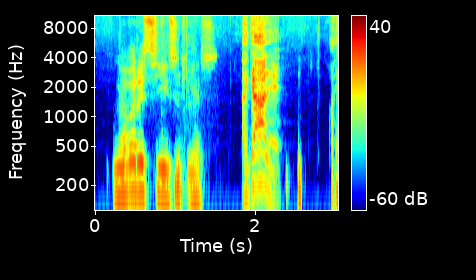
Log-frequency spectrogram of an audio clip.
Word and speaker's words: Novorossiysk: Help us pronounce the word. It's Novorossiysk. Novorossiysk, yes.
